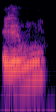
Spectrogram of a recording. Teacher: You got to kind of roll that R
